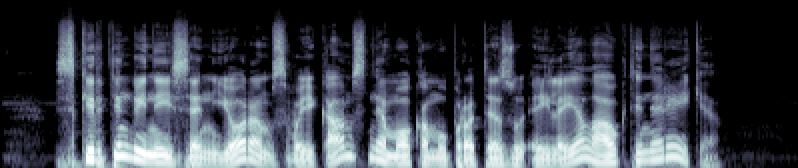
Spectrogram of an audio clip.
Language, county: Lithuanian, Panevėžys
